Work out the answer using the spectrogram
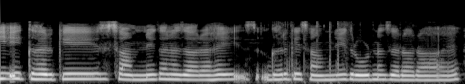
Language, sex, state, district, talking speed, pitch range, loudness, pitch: Hindi, female, Uttar Pradesh, Jyotiba Phule Nagar, 230 wpm, 215-240 Hz, -14 LUFS, 225 Hz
